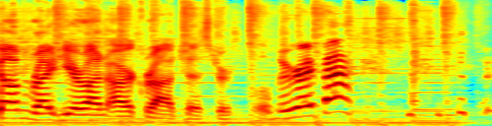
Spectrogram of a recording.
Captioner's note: laughter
